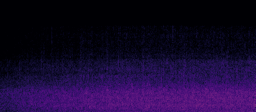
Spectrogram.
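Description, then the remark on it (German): A large crowd breaks into sustained applause, a dense, steady patter of many hands clapping that swells slightly and holds at full strength, with no voices heard over it. “Und grüßen wir sie aber jetzt mit einem herzlichen Applaus.”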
